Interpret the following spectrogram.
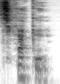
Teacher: the chi gets devoiced and becomes chikaku, in which case it doesn't really matter which one of these you put the accent on, because even if it's on the chi, it's going to get moved by the devoicing.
